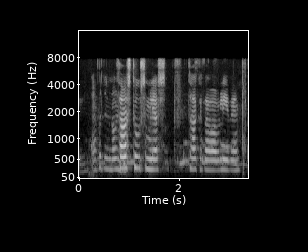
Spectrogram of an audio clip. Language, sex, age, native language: Icelandic, female, 14, Icelandic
